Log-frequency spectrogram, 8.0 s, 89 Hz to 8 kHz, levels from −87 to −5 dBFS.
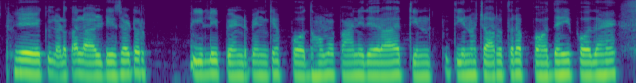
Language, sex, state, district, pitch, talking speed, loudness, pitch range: Hindi, male, Jharkhand, Sahebganj, 140 Hz, 180 wpm, -25 LUFS, 135-145 Hz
